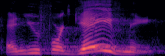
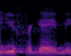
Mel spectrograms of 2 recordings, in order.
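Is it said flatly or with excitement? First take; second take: excitement; flatly. First: It is said with excitement, as an exclamation. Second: It is said flatly, without excitement.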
